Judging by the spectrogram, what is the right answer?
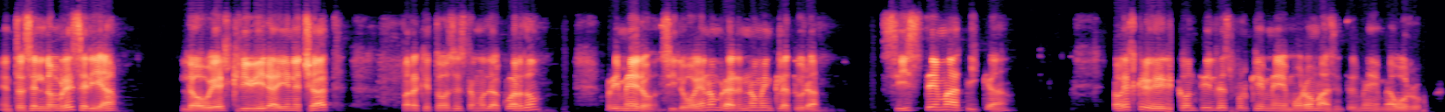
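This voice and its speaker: A man's voice: medium pitch, fairly quick, fairly bright tone, no echo, highs cut off. A man teaching an online chemistry class, patiently asking his students questions and then answering them himself. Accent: Colombian Spanish. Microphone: computer mic on a video call.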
